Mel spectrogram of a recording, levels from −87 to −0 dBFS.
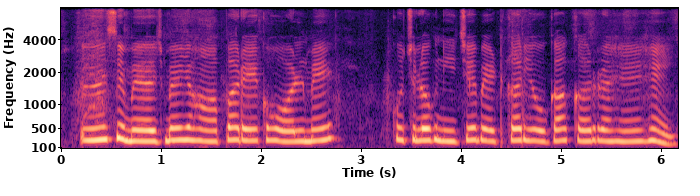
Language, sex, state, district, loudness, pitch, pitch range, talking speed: Hindi, female, Rajasthan, Jaipur, -13 LUFS, 240 Hz, 225-250 Hz, 155 wpm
